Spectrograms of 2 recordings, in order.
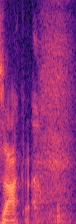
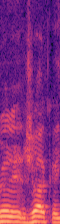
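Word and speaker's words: Xhaka: see Saka remember the player from Switzerland granite Jaa okay Jaa I I pronounce Jaca it's gr Jaca yeah he yeah the whole Squad that won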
